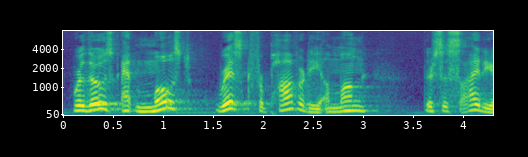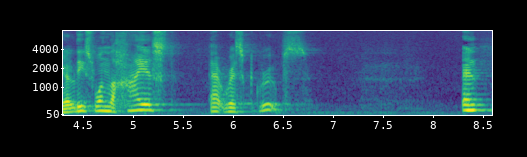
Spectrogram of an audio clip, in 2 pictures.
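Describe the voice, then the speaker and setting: A middle-aged pastor preaching a sermon, his voice hoarse from a cold, earnest and expository, often repeating phrases. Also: high voice.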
